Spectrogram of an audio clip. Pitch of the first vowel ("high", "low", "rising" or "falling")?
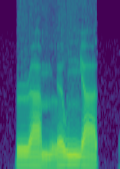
low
